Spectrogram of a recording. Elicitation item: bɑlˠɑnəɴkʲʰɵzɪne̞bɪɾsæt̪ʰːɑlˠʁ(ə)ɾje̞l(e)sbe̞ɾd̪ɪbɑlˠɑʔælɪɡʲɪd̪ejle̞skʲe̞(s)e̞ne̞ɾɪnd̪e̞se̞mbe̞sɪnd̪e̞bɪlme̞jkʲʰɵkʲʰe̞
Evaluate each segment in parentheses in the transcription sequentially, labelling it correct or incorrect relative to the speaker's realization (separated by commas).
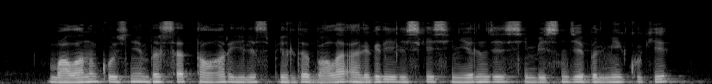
incorrect, correct, correct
